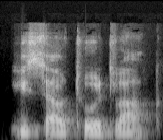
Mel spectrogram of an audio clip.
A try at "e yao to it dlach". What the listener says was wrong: But there's no sa. E yao to it dlach. E yao to it dlach. E yao to it dlach.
